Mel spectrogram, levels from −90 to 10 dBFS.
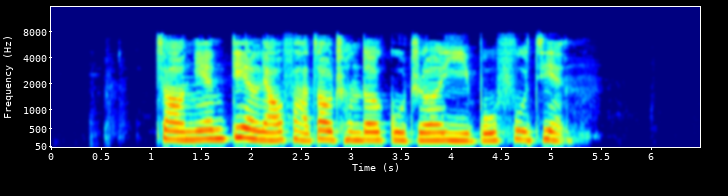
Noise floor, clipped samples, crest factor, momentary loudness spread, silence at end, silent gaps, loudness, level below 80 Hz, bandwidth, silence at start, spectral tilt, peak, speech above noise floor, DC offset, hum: -81 dBFS; under 0.1%; 14 dB; 6 LU; 1.3 s; none; -14 LUFS; -60 dBFS; 7.6 kHz; 1.05 s; -5.5 dB/octave; -2 dBFS; 68 dB; under 0.1%; none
